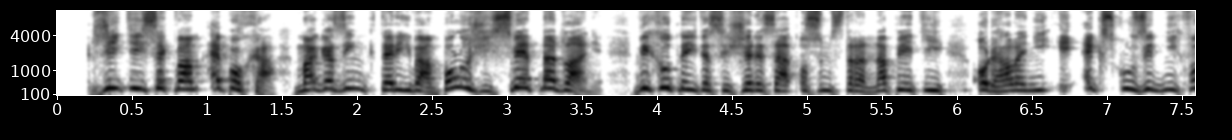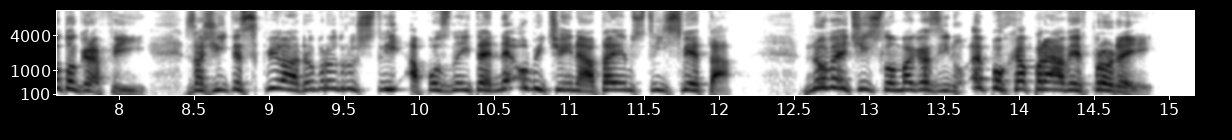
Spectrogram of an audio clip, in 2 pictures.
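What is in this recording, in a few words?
Male Czech commercial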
